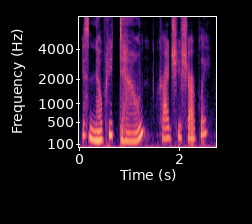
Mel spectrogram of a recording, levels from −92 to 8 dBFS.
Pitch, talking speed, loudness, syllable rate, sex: 195 Hz, 130 wpm, -18 LUFS, 4.1 syllables/s, female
